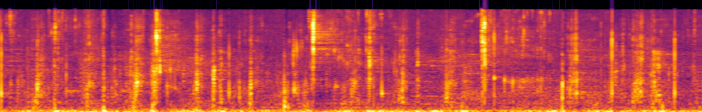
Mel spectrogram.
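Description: Close-miked chewing and biting of soft steamed dumplings: irregular mouth smacks and clicks, with no steady rhythm.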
